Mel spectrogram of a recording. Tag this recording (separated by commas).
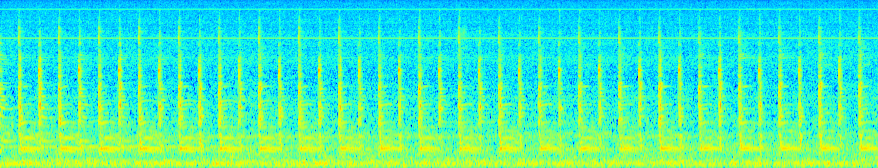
Mechanisms, Clock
